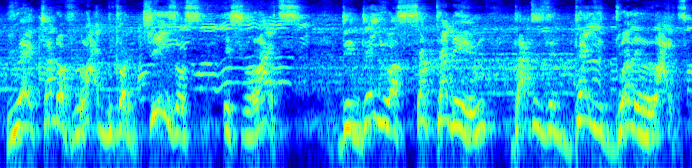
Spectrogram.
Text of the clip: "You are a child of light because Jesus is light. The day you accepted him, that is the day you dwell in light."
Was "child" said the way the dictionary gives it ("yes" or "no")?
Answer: no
